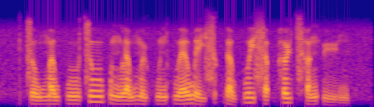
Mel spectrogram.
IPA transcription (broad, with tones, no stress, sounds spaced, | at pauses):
t͡s o˧ w m ɐ˧ w p uː˧ t͡s uː˥ p ʊ˨ ŋ l ɐ˨˥ w m ɵ˨ ɥ kʷ ɐ˨˥ n kʷ ɛː˨˥ w e˨˩ j s ʊ˥ k̚ l ɐ˨˩ w kʷ e˥ j s ɐ˨˥ p̚ h ɵ˥ ɥ t͡sʰ ɐ˨˥ ŋ p yː˨˩ ŋ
